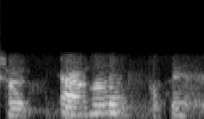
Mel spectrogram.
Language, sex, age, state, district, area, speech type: Bodo, male, 45-60, Assam, Kokrajhar, rural, conversation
